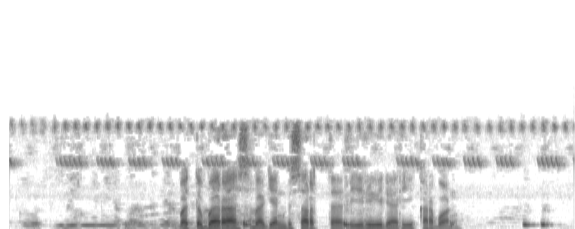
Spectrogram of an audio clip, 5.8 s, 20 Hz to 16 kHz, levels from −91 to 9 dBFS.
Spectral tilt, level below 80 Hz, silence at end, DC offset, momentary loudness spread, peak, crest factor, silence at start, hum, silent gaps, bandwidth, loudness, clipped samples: -3.5 dB/octave; -74 dBFS; 0.1 s; under 0.1%; 18 LU; -8 dBFS; 20 dB; 0.1 s; none; none; 8.2 kHz; -28 LUFS; under 0.1%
